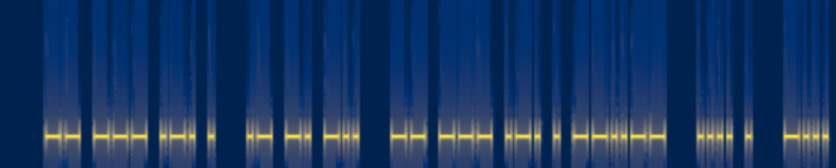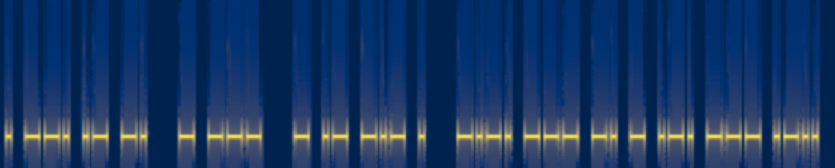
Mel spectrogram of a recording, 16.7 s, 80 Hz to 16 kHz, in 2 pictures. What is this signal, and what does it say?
Morse code, heard as a keyed tone, about 25 wpm, 700 Hz. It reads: MORE AND MORE, HE BEGAN TO TAKE CONTROL
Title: Sentences from Top 1000 Words - Review Part 3 - 25wpm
